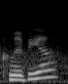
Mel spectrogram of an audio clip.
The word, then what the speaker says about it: Clivia: And sometimes it's pronounced Clivia. The genera was named after a botanist named, his last name was Clyde. So I just call it Clivia.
